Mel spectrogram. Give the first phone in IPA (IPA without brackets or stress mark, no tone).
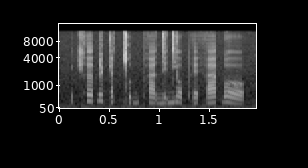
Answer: t͡ʃʰ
